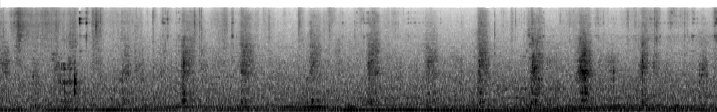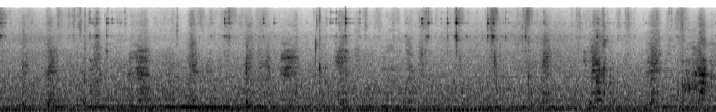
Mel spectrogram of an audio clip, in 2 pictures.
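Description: American pit bull terrier growling low and steadily while tugging at a spring pole toy, with many short rustles and clicks from the rope, his jaws and his paws on the grass.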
